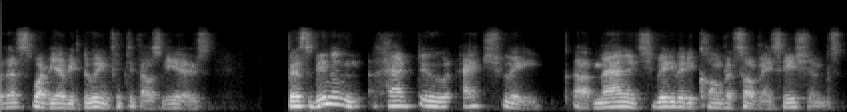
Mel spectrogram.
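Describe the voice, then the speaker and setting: A man's voice: mid-range voice, a little mellow. Male interview host on muffled call. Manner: rambling, loosely builds his argument. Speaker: podcast host. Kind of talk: interview question, conversational.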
